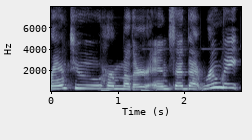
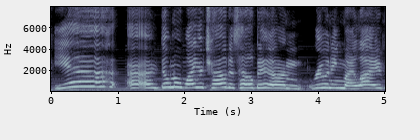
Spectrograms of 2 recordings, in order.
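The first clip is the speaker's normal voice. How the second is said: higher, choked-up and close to crying; a retold wounded cry of exasperation; tearful plea; 4 semitones higher than usual. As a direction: let the voice crack as the frustration spills out. Roommate upset after false accusation.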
